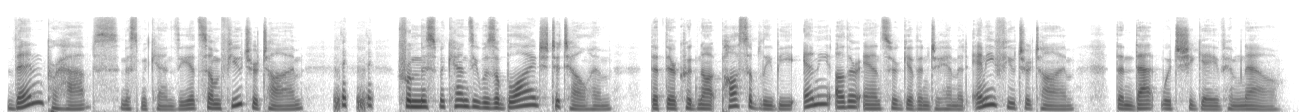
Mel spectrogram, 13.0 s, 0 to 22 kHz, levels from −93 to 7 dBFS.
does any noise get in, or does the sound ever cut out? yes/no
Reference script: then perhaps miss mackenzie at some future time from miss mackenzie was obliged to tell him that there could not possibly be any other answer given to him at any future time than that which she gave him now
yes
